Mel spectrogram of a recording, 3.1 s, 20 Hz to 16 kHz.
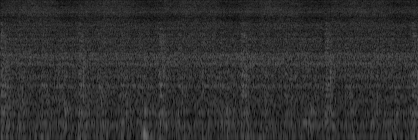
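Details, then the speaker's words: Allen Mogul live-steam locomotive after silver-soldered piping repairs, running on only about 10 psi air: soft hissing exhaust chuffs (stack talk) at an even beat around 150 a minute, smooth, no knocks; normal running. "look at that we've gone to like 10 psi and it's running smooth and sounding good that's so cool not even enough pressure to make the whistle go"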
